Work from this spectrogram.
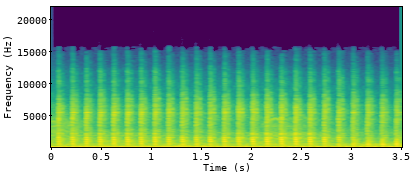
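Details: Eagle Talon ESi engine before its rebuild, running steadily with a hard, regular knock at about three and a half per second from the bottom end: rod knock.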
